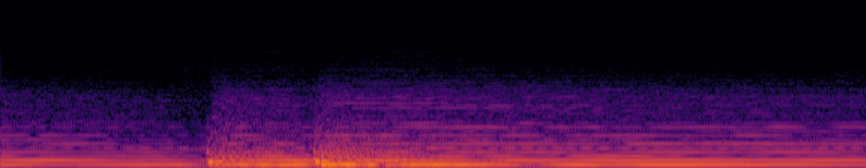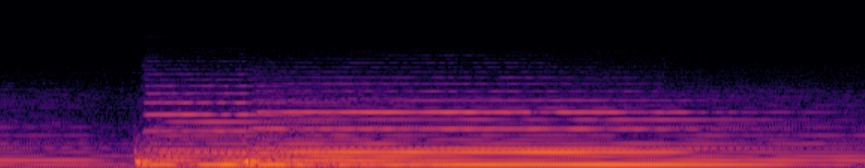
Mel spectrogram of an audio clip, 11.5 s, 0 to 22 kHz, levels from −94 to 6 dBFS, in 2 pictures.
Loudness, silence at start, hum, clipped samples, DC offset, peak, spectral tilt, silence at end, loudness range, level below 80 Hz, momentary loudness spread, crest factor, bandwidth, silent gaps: -34 LUFS; 0 s; 50 Hz at -60 dBFS; under 0.1%; under 0.1%; -18 dBFS; -10.5 dB/octave; 0 s; 7 LU; -52 dBFS; 12 LU; 14 dB; 3.8 kHz; none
